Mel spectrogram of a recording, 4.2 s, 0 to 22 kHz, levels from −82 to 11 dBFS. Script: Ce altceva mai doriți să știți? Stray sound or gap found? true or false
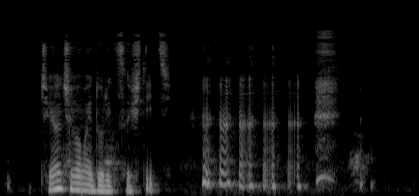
true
